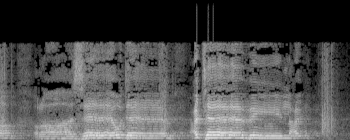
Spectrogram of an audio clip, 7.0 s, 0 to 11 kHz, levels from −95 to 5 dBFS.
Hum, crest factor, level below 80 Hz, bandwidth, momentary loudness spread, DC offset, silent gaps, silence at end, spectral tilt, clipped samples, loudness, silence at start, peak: none; 16 dB; -44 dBFS; 8 kHz; 20 LU; under 0.1%; none; 0.3 s; -4.5 dB/octave; under 0.1%; -14 LUFS; 0 s; 0 dBFS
